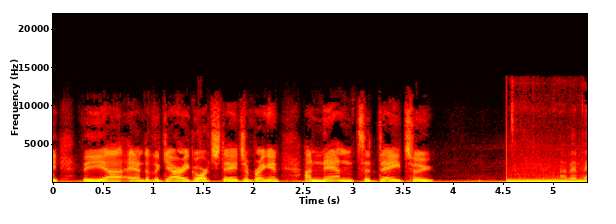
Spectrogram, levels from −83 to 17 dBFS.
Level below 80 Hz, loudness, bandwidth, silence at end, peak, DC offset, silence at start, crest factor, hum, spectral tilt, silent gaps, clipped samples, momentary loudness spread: -20 dBFS; -14 LUFS; 13 kHz; 0 s; -4 dBFS; under 0.1%; 0 s; 10 dB; none; -5.5 dB/octave; none; under 0.1%; 8 LU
